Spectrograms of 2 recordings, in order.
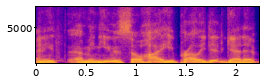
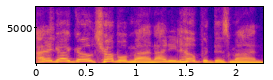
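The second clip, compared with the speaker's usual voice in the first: put-on Jamaican accent with broken English; 3 semitones higher than usual. Imitating a guy who speaks with a Jamaican accent. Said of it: "the Jamaican accent".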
